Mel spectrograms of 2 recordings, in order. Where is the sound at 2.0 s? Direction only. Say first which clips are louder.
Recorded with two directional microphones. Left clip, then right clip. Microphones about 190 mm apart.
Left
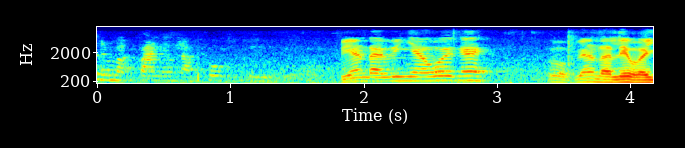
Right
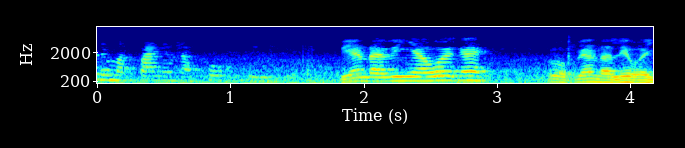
Left 7 dB; 20° left (ahead or behind).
